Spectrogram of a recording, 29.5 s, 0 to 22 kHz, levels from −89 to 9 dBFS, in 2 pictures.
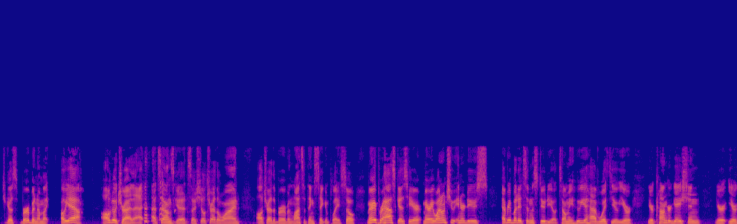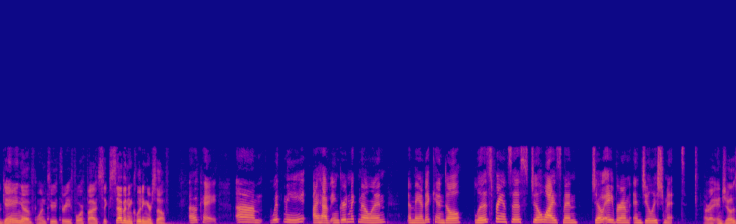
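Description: The call's noise suppressor mistook parts of the sound for noise and pulled them down by as much as about 12 dB. This happens at 4.8–5.13 s, 7.1–7.35 s, 12.64–12.95 s, 14.0–14.31 s, 18.09–18.51 s, 19.06–19.42 s and 22.46–22.89 s. Each time, a few tenths of a second of sound cut by the noise suppressor sags in level, so sustained or fading sound dips or has its tail clipped short. Content above 8 kHz is missing throughout, as expected from the call microphone processing.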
